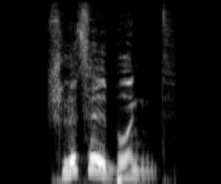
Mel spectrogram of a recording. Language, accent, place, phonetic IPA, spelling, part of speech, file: German, Germany, Berlin, [ˈʃlʏsl̩ˌbʊnt], Schlüsselbund, noun, De-Schlüsselbund.ogg
- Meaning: A number or set of keys, usually held together by a keyring; a keychain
